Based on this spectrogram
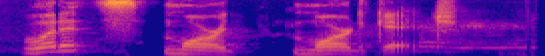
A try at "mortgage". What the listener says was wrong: Mortgage, you don't pronounce the T, mortgage.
